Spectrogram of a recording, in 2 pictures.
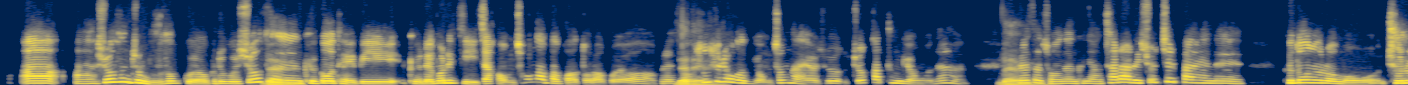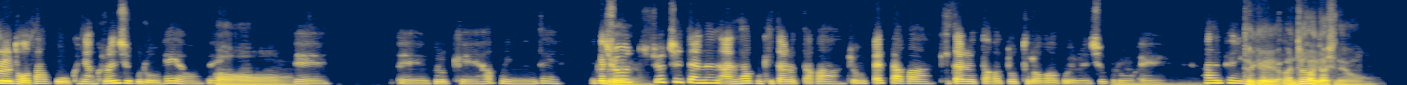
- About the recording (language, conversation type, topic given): Korean, unstructured, 정치 이야기를 하면서 좋았던 경험이 있나요?
- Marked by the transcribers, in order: tapping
